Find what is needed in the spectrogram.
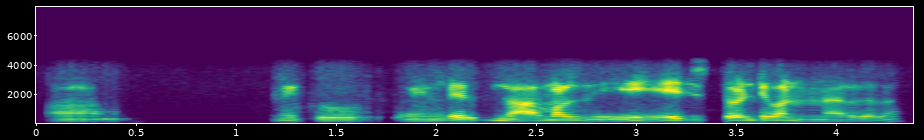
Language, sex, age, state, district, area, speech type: Telugu, male, 18-30, Telangana, Wanaparthy, urban, conversation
